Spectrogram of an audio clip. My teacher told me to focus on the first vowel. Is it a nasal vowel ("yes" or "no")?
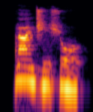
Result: yes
